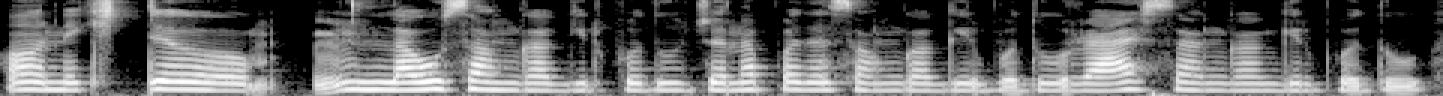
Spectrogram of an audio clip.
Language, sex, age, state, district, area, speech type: Kannada, female, 30-45, Karnataka, Tumkur, rural, spontaneous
